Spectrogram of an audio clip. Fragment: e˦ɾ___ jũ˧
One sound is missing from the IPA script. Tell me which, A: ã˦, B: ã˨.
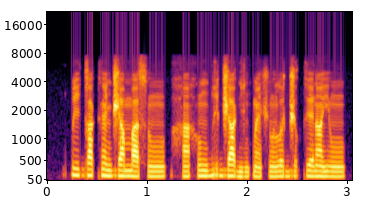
A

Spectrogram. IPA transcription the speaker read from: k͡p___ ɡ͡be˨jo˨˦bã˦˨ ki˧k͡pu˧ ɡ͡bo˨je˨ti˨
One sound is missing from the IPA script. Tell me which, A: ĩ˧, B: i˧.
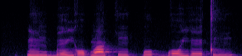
A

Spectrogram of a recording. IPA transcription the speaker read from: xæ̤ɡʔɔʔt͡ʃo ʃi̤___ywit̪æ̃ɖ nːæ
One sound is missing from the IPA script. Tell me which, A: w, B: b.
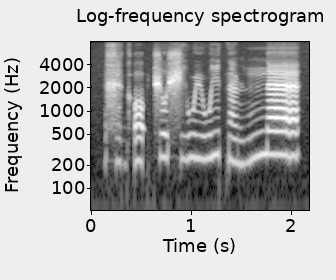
A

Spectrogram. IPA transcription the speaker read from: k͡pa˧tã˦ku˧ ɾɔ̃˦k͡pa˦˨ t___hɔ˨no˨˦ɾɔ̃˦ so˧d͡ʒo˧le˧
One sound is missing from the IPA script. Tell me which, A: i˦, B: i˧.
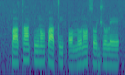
B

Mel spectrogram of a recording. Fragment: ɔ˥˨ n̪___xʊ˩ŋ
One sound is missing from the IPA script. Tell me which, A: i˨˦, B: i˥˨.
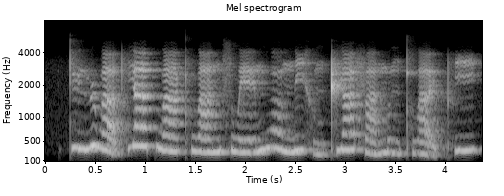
B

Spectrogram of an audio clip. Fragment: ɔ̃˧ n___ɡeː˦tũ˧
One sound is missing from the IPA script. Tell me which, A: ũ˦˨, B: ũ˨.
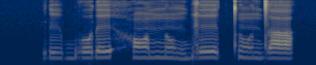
B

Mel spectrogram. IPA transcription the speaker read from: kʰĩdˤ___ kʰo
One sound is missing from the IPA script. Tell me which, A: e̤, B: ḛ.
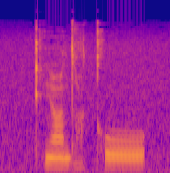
A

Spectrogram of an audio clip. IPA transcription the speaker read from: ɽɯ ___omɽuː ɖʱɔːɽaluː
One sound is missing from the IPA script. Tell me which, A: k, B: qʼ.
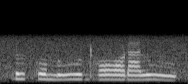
A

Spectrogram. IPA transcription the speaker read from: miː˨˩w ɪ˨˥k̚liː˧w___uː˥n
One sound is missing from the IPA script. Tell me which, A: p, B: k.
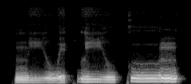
B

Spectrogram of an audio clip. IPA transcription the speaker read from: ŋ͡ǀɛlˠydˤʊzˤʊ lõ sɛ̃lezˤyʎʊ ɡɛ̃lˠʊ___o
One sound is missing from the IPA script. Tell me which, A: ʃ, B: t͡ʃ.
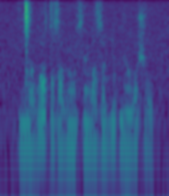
A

